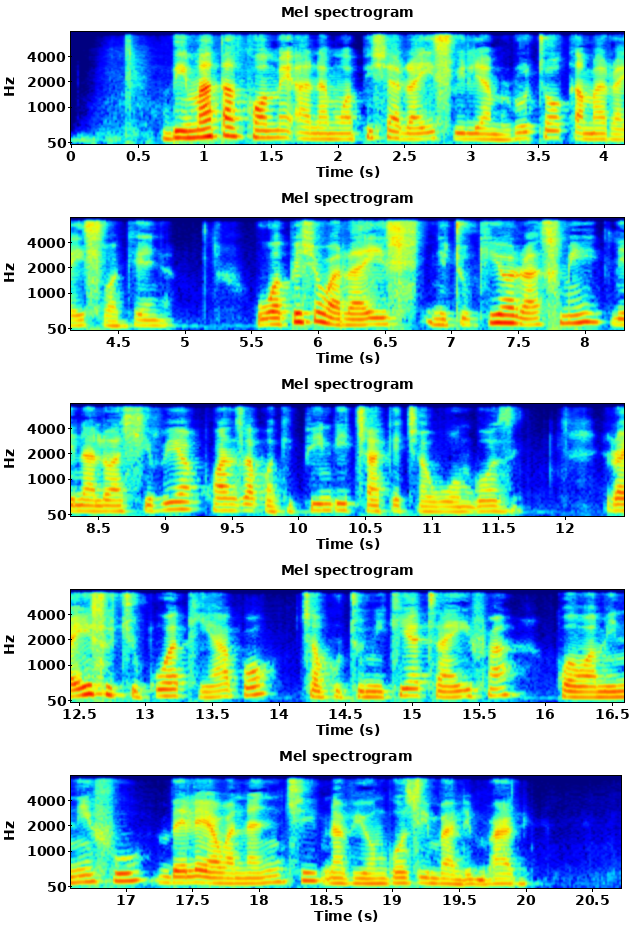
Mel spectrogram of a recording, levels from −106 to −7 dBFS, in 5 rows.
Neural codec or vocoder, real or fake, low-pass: codec, 16 kHz, 2 kbps, X-Codec, WavLM features, trained on Multilingual LibriSpeech; fake; 7.2 kHz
